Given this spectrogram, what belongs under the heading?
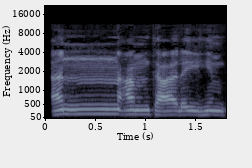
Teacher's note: فتطيل زمن الغنة في النون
